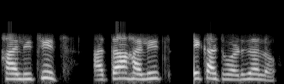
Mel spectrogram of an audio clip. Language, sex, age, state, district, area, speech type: Goan Konkani, female, 18-30, Goa, Canacona, rural, conversation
